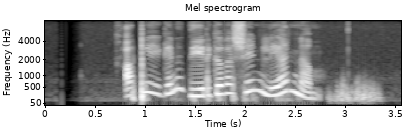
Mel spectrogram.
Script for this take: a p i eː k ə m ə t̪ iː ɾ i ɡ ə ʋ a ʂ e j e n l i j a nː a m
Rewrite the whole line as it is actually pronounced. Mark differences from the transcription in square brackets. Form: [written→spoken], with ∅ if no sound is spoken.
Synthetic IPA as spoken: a p i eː [k→ɡ] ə [m→n] ə [t̪→d̪] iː ɾ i ɡ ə ʋ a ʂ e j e n l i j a nː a m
